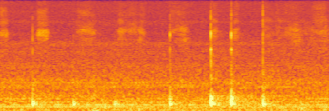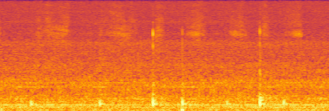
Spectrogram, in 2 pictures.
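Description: Marker writing on a whiteboard: short squeaks and light taps of the tip as the strokes are made, the loudest taps a little after two seconds in, over a faint steady room hum.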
